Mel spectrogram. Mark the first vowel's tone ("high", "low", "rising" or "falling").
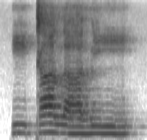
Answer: low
